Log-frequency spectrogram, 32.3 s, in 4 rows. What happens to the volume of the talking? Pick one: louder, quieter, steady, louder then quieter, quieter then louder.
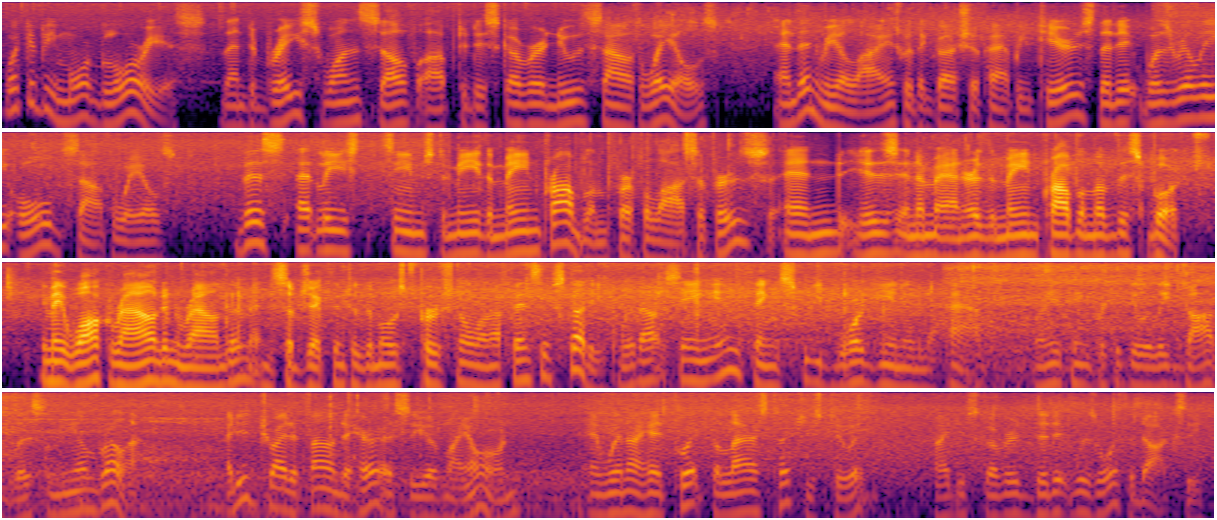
louder then quieter.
